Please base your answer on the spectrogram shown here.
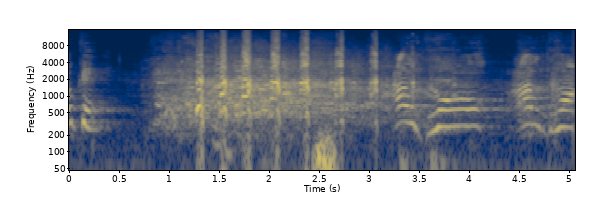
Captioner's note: loud laughter in audience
